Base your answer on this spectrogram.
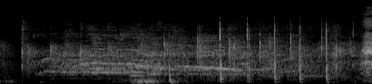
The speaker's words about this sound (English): If you believe that the affirmative convinced you without a shadow of a doubt in your mind that nature does know best, I want you to start cheering for the affirmative.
